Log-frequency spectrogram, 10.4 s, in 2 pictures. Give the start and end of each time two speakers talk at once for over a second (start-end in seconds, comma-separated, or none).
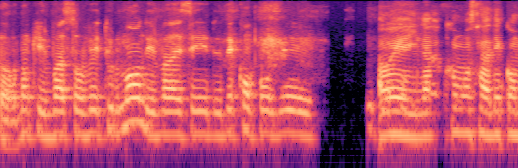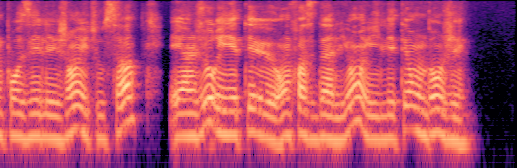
none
